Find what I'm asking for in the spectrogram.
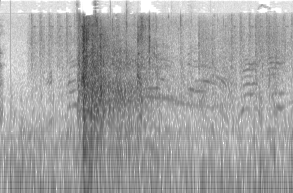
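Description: Gunfire rattles in the video game Brothers In Arms: Earned In Blood, with a loud close blast early on and then continuous rumbling shots, while a voice talks over it.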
